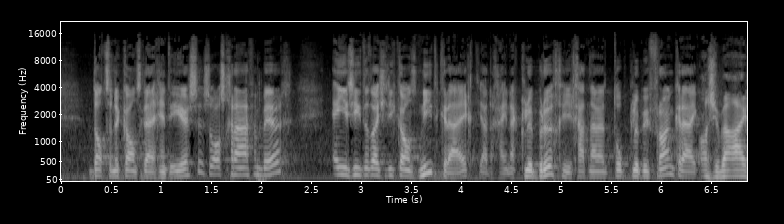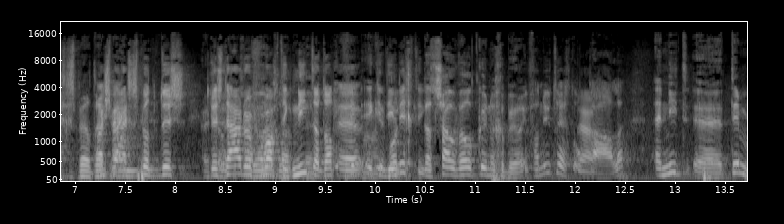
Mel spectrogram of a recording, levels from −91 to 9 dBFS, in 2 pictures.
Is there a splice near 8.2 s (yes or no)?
no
